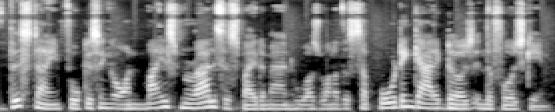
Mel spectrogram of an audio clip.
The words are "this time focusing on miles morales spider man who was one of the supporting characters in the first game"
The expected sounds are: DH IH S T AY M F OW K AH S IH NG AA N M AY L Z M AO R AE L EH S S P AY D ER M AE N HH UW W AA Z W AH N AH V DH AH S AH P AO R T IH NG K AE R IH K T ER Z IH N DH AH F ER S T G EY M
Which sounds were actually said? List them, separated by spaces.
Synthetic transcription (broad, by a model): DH IH S T AY M F OW K AH S IH NG AA N M AY L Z M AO R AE L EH S S B AY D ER M AE N HH UW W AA Z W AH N AH V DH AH S AH P AO R T IH NG K AE R IH K T ER Z IH N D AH F ER S T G EY M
